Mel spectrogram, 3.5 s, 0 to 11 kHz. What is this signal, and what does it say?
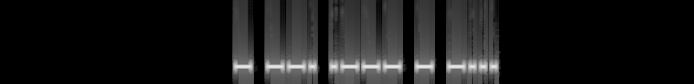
Morse code, heard as a keyed tone, about 44 wpm, 700 Hz. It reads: TGJTB
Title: Code Groups - 5 Letters - 45wpm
